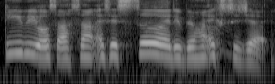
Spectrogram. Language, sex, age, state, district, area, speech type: Kashmiri, female, 18-30, Jammu and Kashmir, Baramulla, rural, spontaneous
